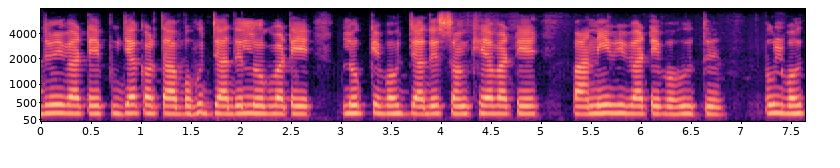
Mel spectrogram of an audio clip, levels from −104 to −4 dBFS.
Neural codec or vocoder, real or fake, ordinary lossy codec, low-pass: none; real; none; 7.2 kHz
